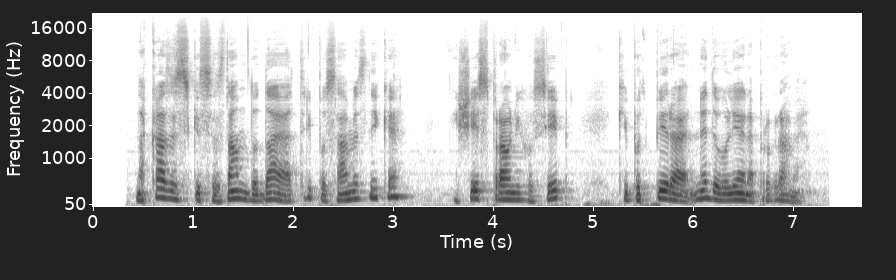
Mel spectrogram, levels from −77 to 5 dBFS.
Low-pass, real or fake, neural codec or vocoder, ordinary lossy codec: none; real; none; none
